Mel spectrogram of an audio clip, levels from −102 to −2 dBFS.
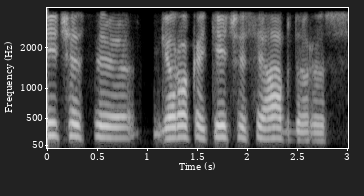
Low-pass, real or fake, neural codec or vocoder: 3.6 kHz; fake; autoencoder, 48 kHz, 128 numbers a frame, DAC-VAE, trained on Japanese speech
